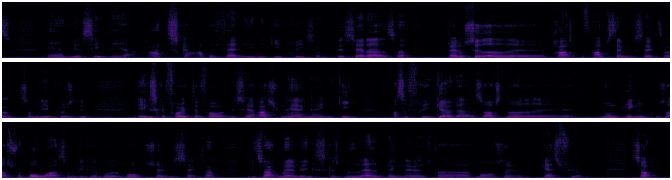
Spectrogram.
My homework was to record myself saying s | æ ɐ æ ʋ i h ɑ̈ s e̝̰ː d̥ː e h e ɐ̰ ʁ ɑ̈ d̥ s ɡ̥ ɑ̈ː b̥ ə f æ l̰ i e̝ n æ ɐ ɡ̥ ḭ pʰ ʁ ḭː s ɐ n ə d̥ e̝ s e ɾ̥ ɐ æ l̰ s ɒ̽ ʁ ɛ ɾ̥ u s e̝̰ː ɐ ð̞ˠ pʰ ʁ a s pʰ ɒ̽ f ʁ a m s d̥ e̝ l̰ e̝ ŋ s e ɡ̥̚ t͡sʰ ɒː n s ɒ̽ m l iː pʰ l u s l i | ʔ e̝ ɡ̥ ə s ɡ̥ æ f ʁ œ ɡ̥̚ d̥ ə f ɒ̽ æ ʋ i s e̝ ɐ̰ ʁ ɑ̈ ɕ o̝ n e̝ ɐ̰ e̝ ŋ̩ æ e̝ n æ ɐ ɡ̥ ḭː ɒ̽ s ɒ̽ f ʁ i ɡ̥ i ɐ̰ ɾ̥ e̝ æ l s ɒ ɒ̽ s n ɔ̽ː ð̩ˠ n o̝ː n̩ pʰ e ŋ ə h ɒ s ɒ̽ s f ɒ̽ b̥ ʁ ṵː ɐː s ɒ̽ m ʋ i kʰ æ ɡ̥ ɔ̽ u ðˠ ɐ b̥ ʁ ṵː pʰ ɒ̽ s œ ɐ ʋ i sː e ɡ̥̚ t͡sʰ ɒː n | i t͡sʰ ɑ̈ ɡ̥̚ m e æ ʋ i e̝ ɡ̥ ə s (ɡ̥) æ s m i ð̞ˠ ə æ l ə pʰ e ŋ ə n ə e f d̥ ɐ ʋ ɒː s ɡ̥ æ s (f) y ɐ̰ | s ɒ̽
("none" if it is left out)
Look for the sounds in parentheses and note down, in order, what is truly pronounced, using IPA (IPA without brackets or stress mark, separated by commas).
ɡ̥, f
